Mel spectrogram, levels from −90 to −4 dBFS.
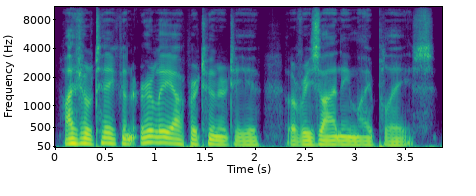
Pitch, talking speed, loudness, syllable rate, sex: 100 Hz, 155 wpm, -18 LUFS, 5.3 syllables/s, male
